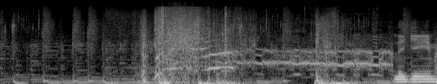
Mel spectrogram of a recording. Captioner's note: weapon slashes; character screams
